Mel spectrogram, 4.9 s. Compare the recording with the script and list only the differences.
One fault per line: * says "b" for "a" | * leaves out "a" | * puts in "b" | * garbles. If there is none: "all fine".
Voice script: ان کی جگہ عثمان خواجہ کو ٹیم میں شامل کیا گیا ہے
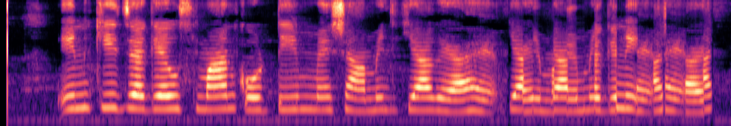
* leaves out "خواجہ"
* garbles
